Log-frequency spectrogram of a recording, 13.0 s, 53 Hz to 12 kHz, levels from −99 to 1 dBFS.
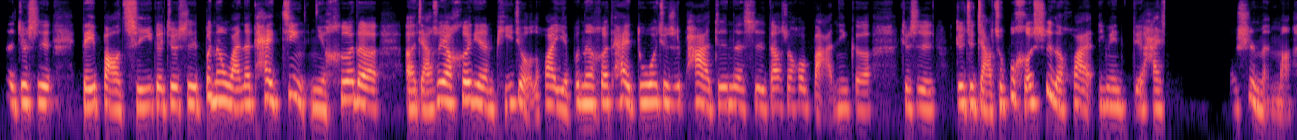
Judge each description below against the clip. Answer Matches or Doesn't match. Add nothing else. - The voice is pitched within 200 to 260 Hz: Matches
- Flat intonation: Doesn't match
